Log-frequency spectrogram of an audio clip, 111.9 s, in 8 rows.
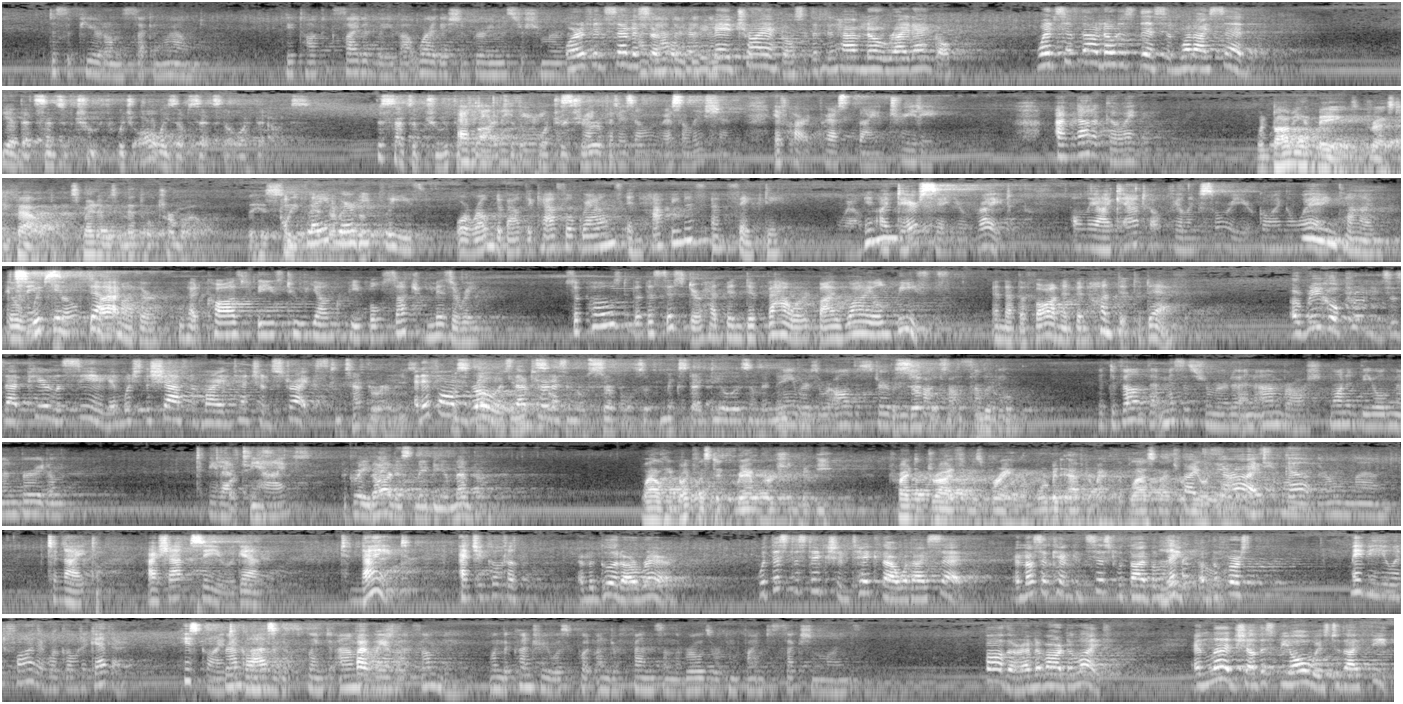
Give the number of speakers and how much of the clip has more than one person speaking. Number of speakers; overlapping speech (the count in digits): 6, about 16%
